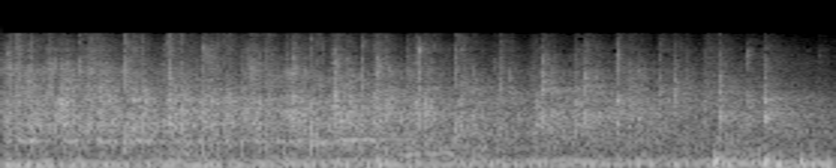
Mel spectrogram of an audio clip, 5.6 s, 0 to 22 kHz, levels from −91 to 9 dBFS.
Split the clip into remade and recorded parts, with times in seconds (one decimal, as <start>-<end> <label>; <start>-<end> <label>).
0.0-1.9 recorded; 1.9-3.3 remade; 3.3-4.4 recorded; 4.4-5.6 remade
